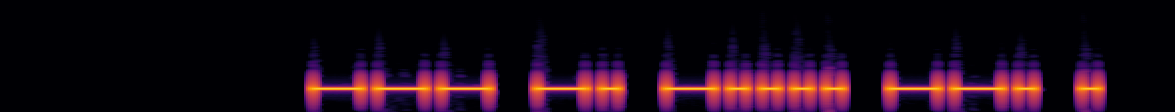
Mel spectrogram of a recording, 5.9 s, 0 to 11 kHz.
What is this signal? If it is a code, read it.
Morse code, heard as a keyed tone, about 15 wpm, 700 Hz. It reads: ON6GE
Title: DXCC-100 Call Signs - 5 Characters - 15wpm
